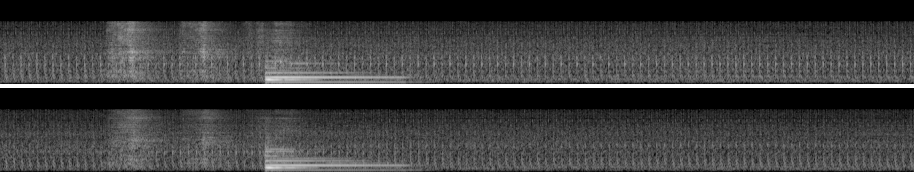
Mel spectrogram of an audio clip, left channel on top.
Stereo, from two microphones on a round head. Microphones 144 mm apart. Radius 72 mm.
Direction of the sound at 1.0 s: 50° left (ahead or behind).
